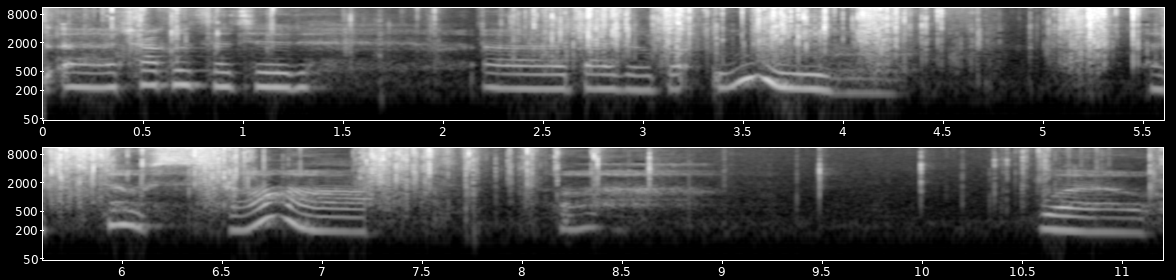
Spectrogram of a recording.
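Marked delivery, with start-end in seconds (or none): 3.4-11.1 1 slow awed. Real, not acted. Feeling soft squishy, awed.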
